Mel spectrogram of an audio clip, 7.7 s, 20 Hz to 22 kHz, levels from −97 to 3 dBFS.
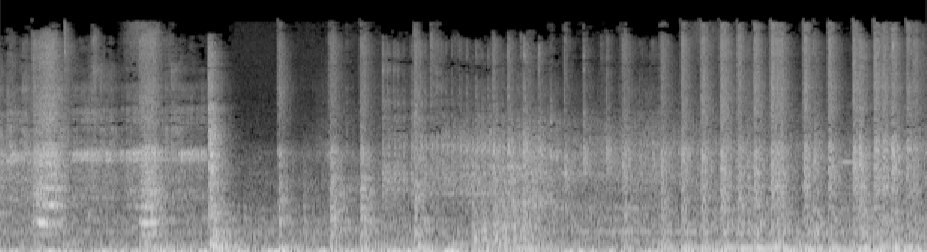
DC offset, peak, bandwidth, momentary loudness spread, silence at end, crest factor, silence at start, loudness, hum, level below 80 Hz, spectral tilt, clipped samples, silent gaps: under 0.1%; -2 dBFS; 16.5 kHz; 8 LU; 0 s; 18 dB; 0 s; -20 LUFS; none; -26 dBFS; -3.5 dB/octave; under 0.1%; none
